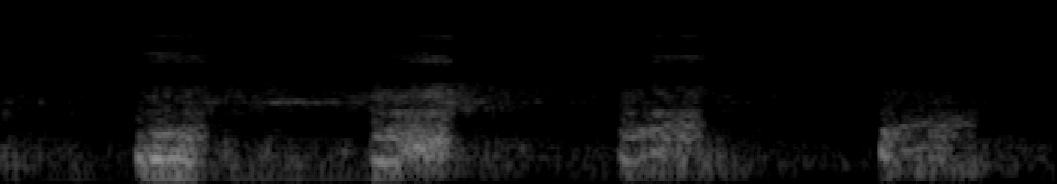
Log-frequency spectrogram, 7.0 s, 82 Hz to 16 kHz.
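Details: Snoring, recorded 9/28/2015: four loud, low, rattling snores about every one to two seconds, with quiet breathing between.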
